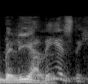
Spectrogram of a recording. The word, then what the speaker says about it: Belial: Belial es una contracción de dos palabras hebreas, Beli y Yaal. Beli Yaal, que nosotros pronunciamos Belial.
